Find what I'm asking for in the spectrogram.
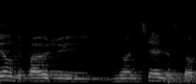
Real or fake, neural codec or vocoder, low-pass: real; none; 7.2 kHz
